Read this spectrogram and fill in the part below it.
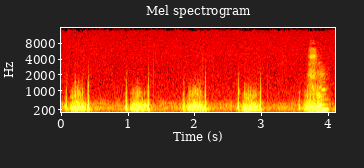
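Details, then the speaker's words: Aortic stenosis: weakened first and second heart sounds with a harsh, coarse systolic murmur over the aortic area, radiating to the neck vessels, about 70 beats a minute. "марта льном спинозе наблюдается ослаблением первого и второго тона и грубый систолический шум на аорте проводящийся на сосуды шеи"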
